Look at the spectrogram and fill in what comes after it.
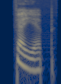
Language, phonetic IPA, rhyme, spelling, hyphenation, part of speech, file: Hungarian, [ˈfɛjːɛbː], -ɛbː, feljebb, fel‧jebb, adverb, Hu-feljebb.ogg
- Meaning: higher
